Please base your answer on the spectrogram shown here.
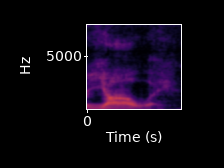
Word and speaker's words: Yahweh: This is the word in Hebrew that you would know as Jehovah, or Yahweh is another way that it's pronounced.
